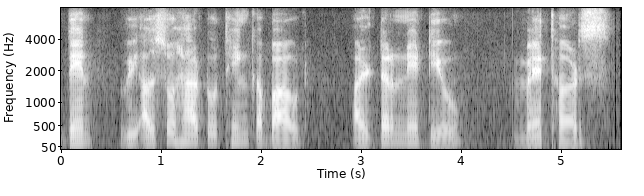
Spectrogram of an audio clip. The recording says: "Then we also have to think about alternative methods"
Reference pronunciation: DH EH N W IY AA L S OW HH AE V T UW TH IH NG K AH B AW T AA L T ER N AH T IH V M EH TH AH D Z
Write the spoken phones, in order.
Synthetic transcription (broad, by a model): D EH N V IY AA L S OW HH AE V T UW T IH NG K AH B AW T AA L T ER N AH T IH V M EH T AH D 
